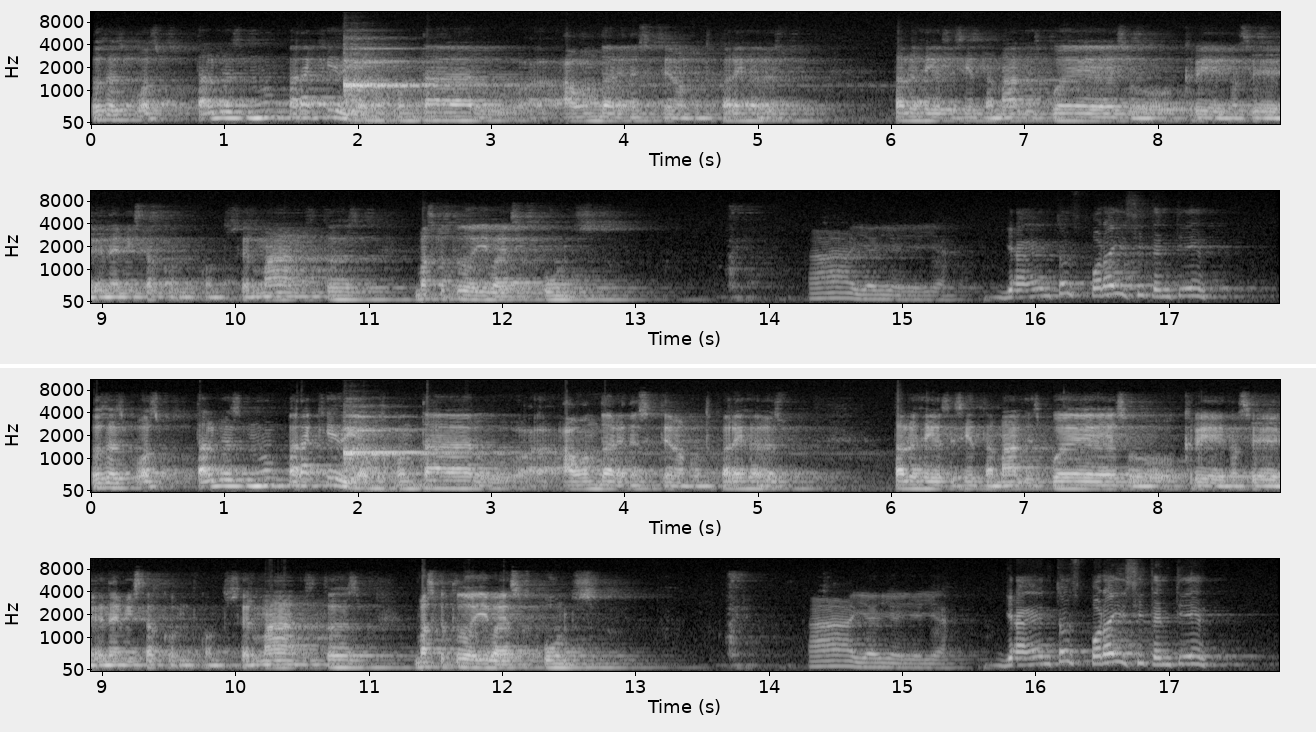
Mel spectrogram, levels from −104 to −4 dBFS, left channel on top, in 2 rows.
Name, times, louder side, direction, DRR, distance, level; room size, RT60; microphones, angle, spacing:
voice 1, 0.0-5.2 6.0-11.1 11.3-12.7 13.7-13.8, right 2 dB, 85° right, 6 dB, 1.6 m, -31 dB
sound 1, 1.9-7.0, equal, ahead, 6.7 m, -36 dB
voice 2, 14.3-15.4 15.7-17.3, right 3 dB, 40° right, 11 dB, 0.8 m, -38 dB
26.5 x 23.5 x 5.4 m, 1.3 s
head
